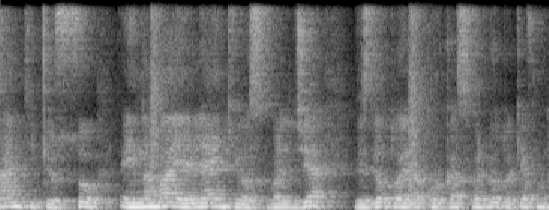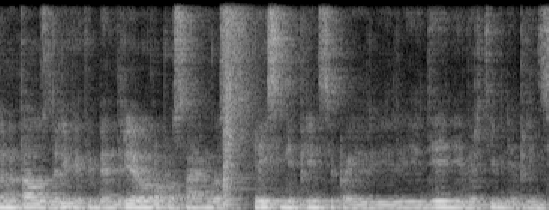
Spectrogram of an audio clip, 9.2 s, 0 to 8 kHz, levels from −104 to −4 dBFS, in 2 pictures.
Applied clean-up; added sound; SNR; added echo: none; Snare drum; 18 dB; reverberation time 0.5 s.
